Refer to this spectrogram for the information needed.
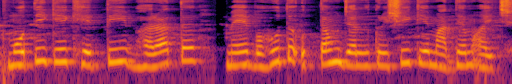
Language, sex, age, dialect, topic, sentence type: Maithili, female, 51-55, Southern/Standard, agriculture, statement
